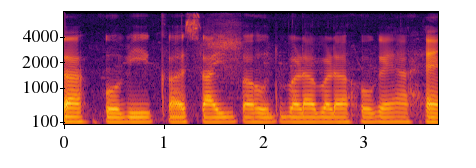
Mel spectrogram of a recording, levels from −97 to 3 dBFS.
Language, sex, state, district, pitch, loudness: Hindi, male, Jharkhand, Deoghar, 115 Hz, -17 LUFS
